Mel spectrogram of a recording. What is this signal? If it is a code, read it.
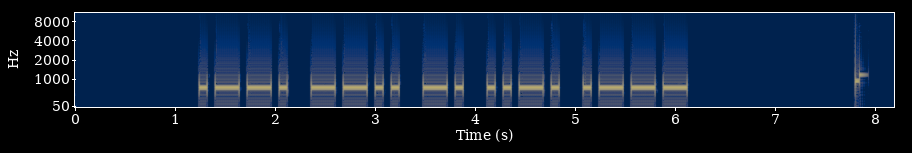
Morse code, heard as a keyed tone, about 15 wpm, 700 Hz. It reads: PZNFJ
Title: Code Groups - 5 Letters - 15wpm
